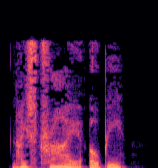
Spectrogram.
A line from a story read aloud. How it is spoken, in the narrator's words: she said under her breath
